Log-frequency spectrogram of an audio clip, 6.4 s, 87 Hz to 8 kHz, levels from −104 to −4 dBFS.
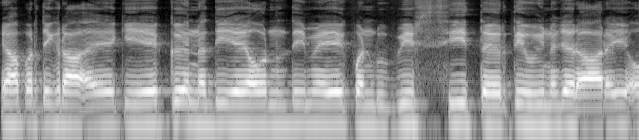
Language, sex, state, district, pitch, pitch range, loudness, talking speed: Hindi, male, Uttar Pradesh, Muzaffarnagar, 140 Hz, 135-140 Hz, -15 LUFS, 215 wpm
